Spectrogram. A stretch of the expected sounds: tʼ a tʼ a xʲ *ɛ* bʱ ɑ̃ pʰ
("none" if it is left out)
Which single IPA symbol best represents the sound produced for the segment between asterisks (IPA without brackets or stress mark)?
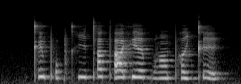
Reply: ɛ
